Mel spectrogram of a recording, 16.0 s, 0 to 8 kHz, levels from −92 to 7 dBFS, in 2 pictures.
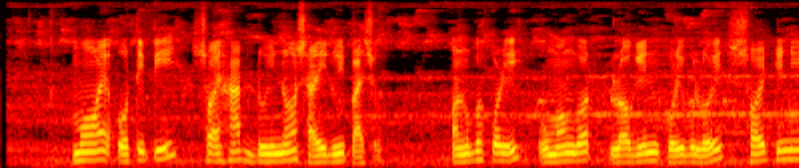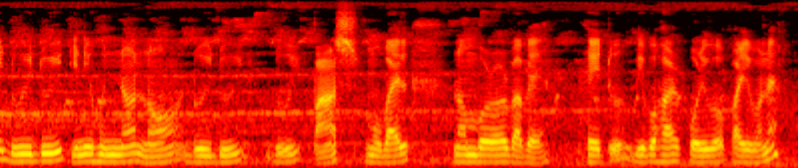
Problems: none marked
